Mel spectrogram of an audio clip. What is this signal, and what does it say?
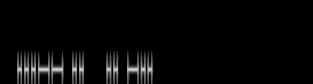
Morse code, heard as a keyed tone, about 34 wpm, 700 Hz. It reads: 3I ID
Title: Winter Field Day Exchanges 35wpm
